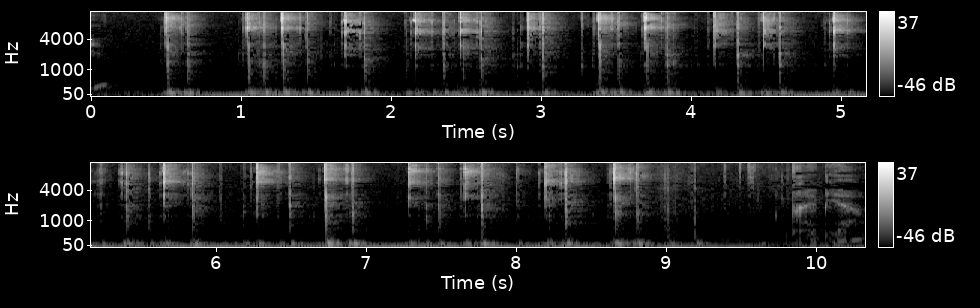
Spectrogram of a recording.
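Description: Rapid, close keyboard typing runs steadily for about ten seconds as a client's details are entered into their file during a reflexology roleplay, soft and crisp with faint whispered speech underneath.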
